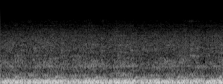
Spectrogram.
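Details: GMC Sierra 5.3 LS V8 (stated as 2005 or 2006) idling on first startup after a broken lifter was fixed with a BTR Truck Norris cam and LS7 lifters, no muffler: loud, steady, even open-exhaust rumble, no lifter tick or miss; running properly.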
